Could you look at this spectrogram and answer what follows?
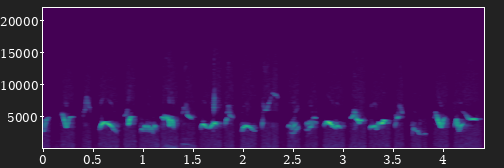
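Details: Decoy European greenfinch singing to draw in wild greenfinches for catching: loud, rhythmic twittering of chirps and wavering notes, packed closely together with short silences between clusters.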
